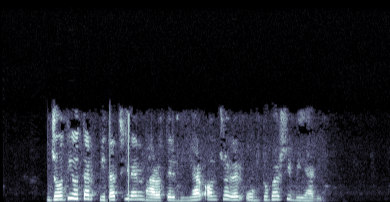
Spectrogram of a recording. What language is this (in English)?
Bangla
